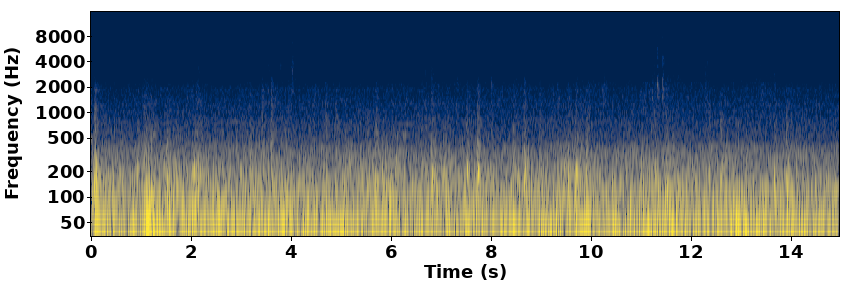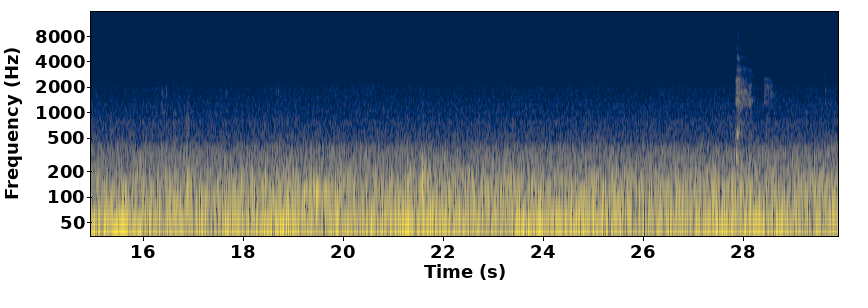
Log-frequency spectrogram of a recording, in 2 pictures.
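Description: Steady low rumble of the Limited Express Nanpu No. 20 in motion on the Dosan Line between Oboke and Tadotsu, heard from inside the carriage, with a continuous droning roar throughout and a brief sharper mechanical click near the end; no voices.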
